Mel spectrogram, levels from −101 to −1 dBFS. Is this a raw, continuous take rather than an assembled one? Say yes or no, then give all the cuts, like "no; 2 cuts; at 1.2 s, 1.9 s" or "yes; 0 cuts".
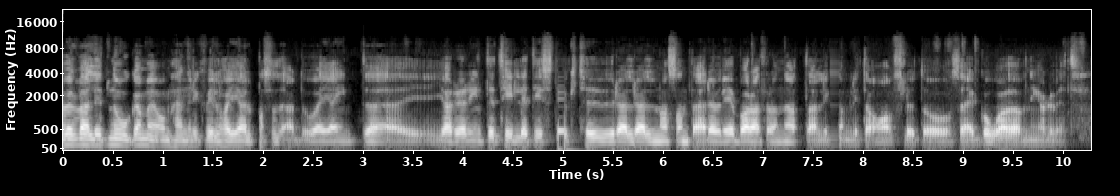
no; 4 cuts; at 2.0 s, 5.7 s, 6.6 s, 7.0 s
